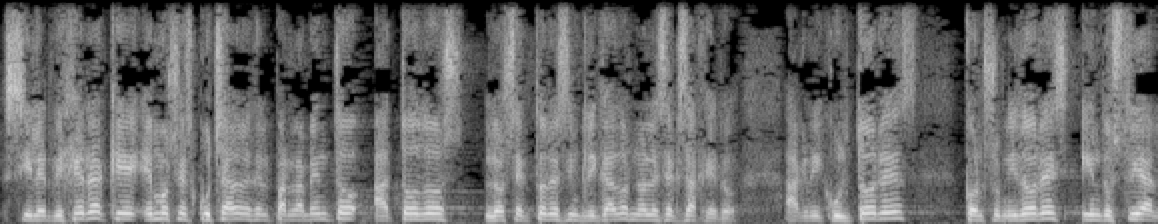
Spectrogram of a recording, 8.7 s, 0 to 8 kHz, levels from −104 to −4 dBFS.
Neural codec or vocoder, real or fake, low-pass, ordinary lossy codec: none; real; none; none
